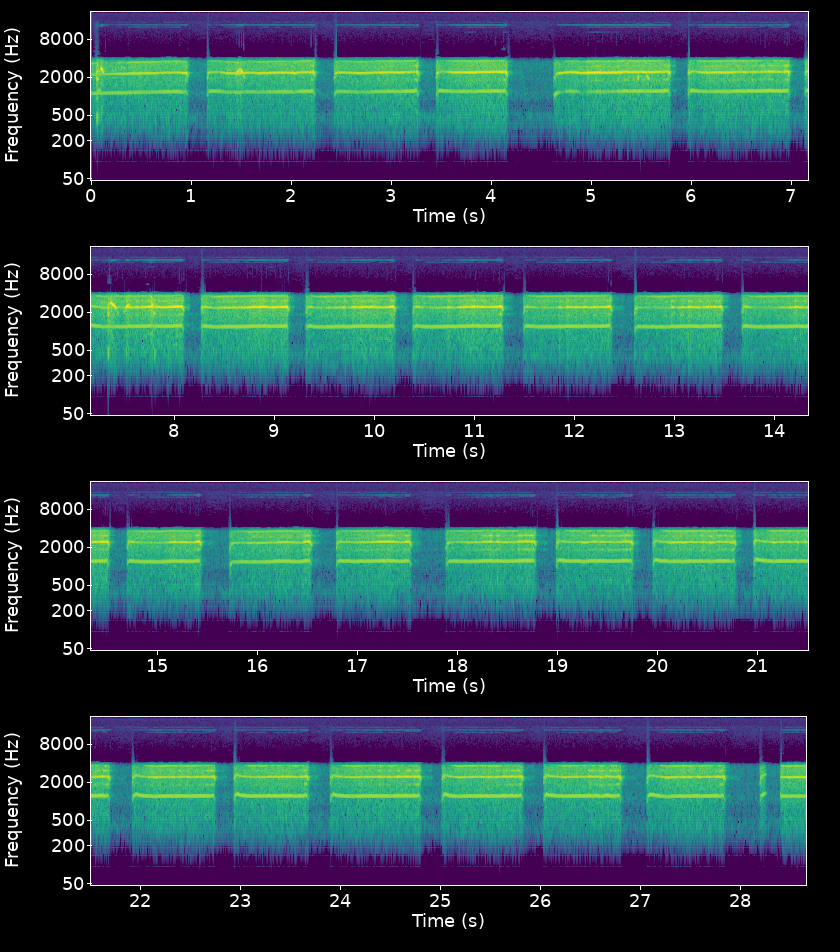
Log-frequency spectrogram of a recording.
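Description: Peregrine falcon giving long, drawn-out calls over and over, each nearly a second long at an even pitch, about one call a second.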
